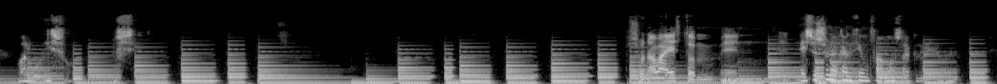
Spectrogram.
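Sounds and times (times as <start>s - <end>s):
bright buzzy video game secret stage music with film-like tune: 0.0s - 9.9s
speech: 0.2s - 1.8s, 6.6s - 9.4s.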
